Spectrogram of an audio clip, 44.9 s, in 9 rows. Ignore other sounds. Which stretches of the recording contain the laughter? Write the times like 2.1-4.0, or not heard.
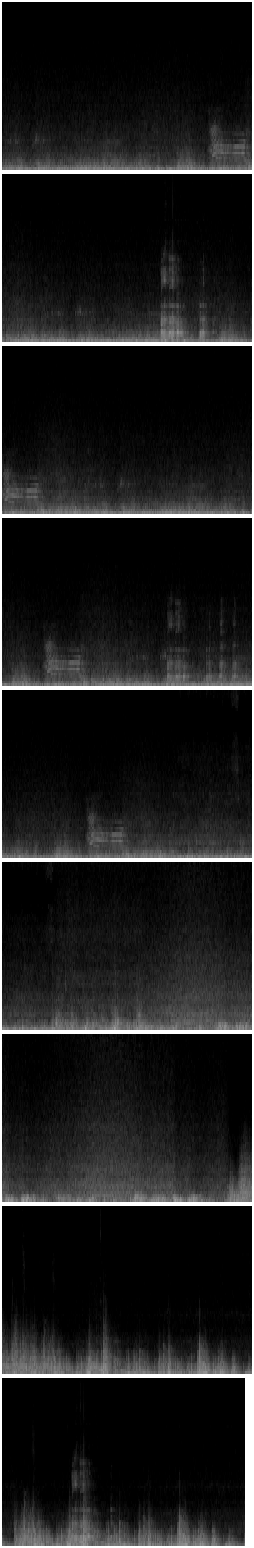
8.2-9.2, 18.2-19.8, 41.4-42.2.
